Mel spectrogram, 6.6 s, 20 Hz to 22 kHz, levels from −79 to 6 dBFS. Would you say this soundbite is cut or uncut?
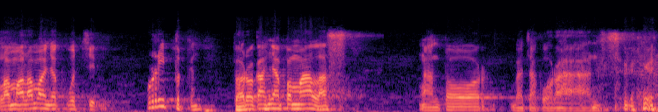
uncut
